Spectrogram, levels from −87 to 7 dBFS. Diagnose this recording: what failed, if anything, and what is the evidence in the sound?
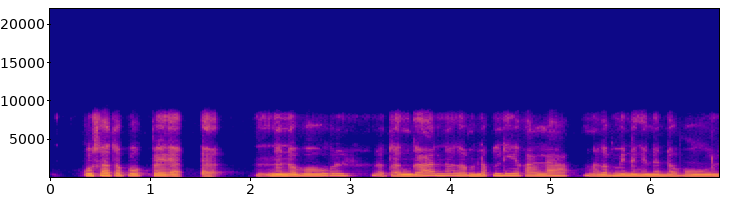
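The speech has three short stalls from late packets, in the network and jitter buffer stage, at 1.13–1.18 s, 1.92–1.96 s and 2.74–2.80 s. Each holds the preceding sound for 30, 20 and 40 ms with a faint buzz, then resumes at the same point, losing nothing.

A call audio freeze runs from 1.24 to 1.52 s. The last sound is extended for 260 ms as a fading buzz, dropping briefly to silence before the speech resumes unbroken. The likely cause is packets delayed in transit, emptying the jitter buffer. The band-limited call sound, topping out near 8 kHz, fits an Opus stream at around 24 kbps.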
